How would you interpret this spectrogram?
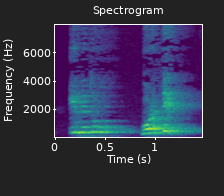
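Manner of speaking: eager urging. Retold or imitated. Mentor urging, retold.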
